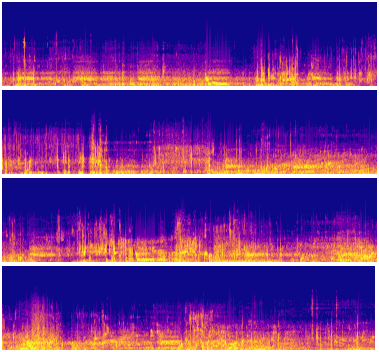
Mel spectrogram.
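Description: Swimmers' water churning during an underwater hockey game: continuous muffled gurgling and sloshing, with a few sharp clicks scattered through it.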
